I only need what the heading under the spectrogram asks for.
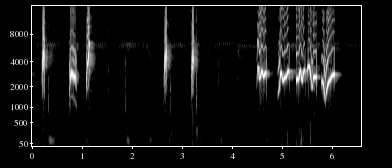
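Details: Silver-eared mesia voice-training song: a few spaced, high, clipped chips and one wavering note, then a rapid, rich warbling phrase of swooping whistles lasting about one and a half seconds.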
